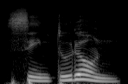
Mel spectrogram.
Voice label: "cinturon", Spanish

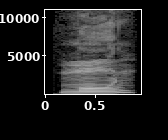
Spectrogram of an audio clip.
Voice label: "mon", Spanish syllable

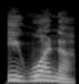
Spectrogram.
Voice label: "iguana", Spanish

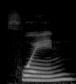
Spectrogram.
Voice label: "fuen", Spanish syllable

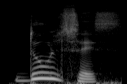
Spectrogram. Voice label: "dulces", Spanish

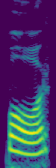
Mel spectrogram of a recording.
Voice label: "por", Spanish

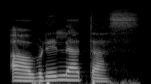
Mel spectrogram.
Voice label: "abrelatas", Spanish

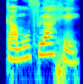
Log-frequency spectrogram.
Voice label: "camuflaje", Spanish

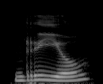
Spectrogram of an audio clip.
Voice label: "rio", Spanish syllable

